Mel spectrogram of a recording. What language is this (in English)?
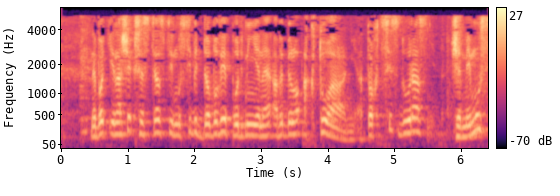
Czech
